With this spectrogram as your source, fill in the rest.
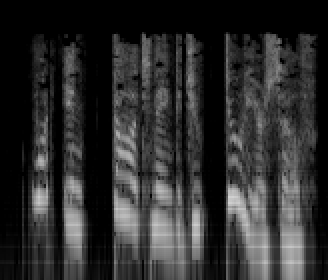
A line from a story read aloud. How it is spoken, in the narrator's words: She gasps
